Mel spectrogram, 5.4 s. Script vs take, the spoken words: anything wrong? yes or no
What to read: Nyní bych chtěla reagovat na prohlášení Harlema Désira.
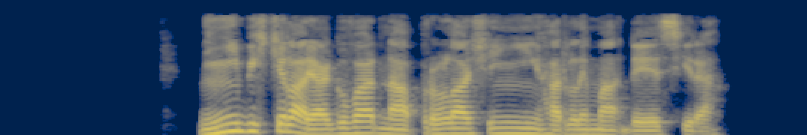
no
